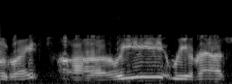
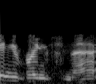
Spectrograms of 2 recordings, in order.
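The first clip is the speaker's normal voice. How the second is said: ordinary talk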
